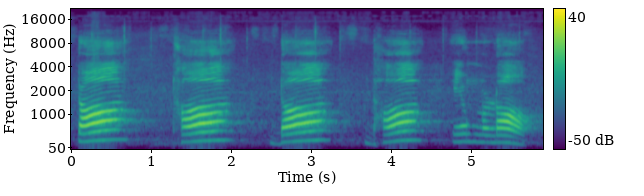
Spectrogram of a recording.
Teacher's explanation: इनके उच्चारण में जीभ का अग्रभाग मूर्धा की ओर मुड़ता है और इन वर्णों का उच्चारण हो पाता है। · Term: मूर्धन्य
